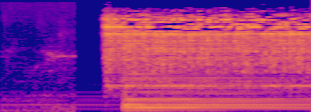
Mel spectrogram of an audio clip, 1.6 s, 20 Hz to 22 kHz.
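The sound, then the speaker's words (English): An alarm clock going off at 6:30 a.m. bursts into a loud, continuous ring after a brief hush, a bright, buzzy electronic tone holding steady with layered pitched harmonics until the end. “I woke up to the sound of my alarm at 6:30 a.m.”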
